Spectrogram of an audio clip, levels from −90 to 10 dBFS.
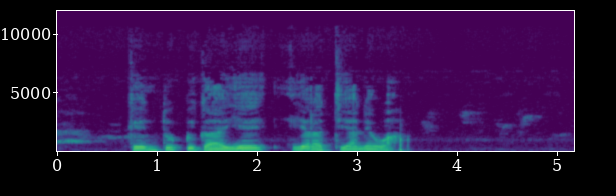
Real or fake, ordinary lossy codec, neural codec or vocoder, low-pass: real; Opus, 64 kbps; none; 10.8 kHz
